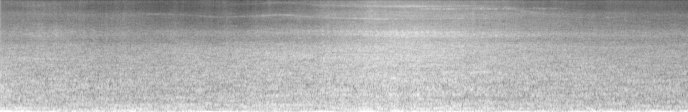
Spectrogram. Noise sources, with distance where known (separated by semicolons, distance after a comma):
large-sounding engine, near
